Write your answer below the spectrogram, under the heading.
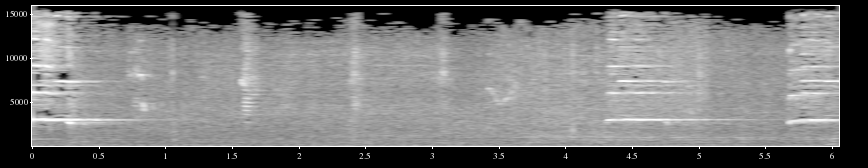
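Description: High, thin, squealing calls over a steady low outdoor rumble. One squeal comes at the very start and two come near the end, each lasting under a second.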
